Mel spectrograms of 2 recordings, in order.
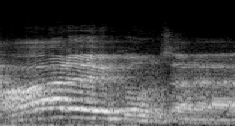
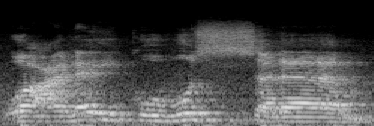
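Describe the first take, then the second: First: The m stays silent before salam. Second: The m carries a vowel before salam. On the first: The speaker calls it wrong. "salah dah tu" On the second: The speaker calls it right. "Itu yang betul"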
